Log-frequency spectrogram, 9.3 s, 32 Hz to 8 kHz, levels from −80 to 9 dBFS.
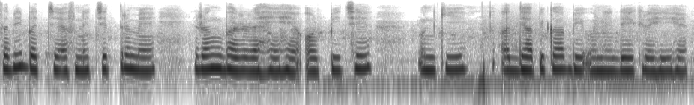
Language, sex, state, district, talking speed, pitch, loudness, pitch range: Hindi, female, Mizoram, Aizawl, 115 wpm, 195 Hz, -15 LUFS, 190-210 Hz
